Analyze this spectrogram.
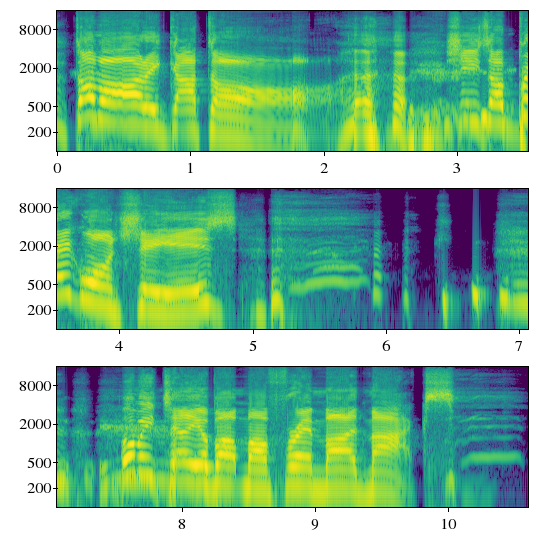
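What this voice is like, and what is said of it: Poor put-on Australian accent, Cockney-ish. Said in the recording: “My Aussie accent is terrible ... it's kind of getting into Cockney a little bit”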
